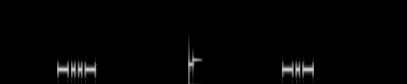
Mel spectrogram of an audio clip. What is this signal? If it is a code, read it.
Morse code, heard as a keyed tone, about 35 wpm, 700 Hz. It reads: X K
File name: Single-Letter-Number-35wpm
